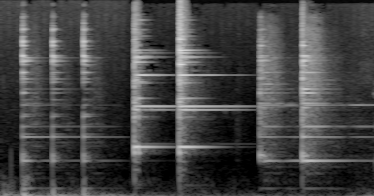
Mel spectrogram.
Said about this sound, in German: Das sind Kuhglocken oder Fachbegriff ist Cowbell. Das brauchen wir auch als Zusatz am Schlagzeug, als Effekt.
